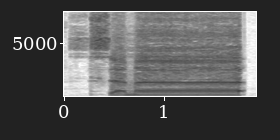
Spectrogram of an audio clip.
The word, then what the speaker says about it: السماء: And the right way of pronouncing it is, as we hear from Sheikh Al-Husari, السماء. as-sama. So the Hamza should be pronounced.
